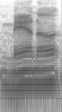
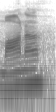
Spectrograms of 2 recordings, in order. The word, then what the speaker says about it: mana: By the way, Zach, it's pronounced mana, not mana.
